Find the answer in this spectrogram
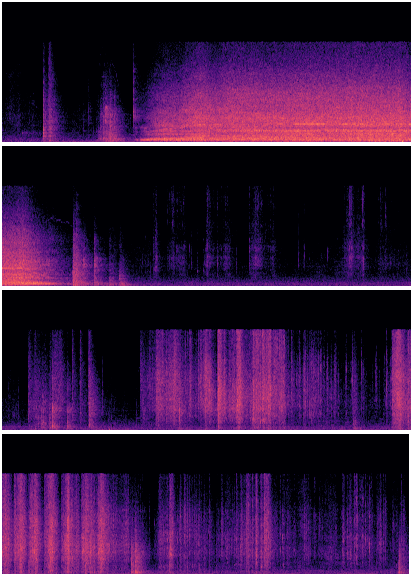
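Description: A hair dryer runs steadily for about six seconds, starting a few seconds in and then cutting off. Later, aluminium highlighting foil crinkles and rustles in short bursts as foils are handled and folded over hair sections.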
